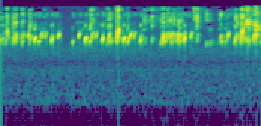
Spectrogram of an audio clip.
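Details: European goldfinch song played to stimulate goldfinches to sing and mate: rapid tinkling, liquid twitters and chirps in quick bursts, with a short pause near one second and a bright trill toward the end.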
